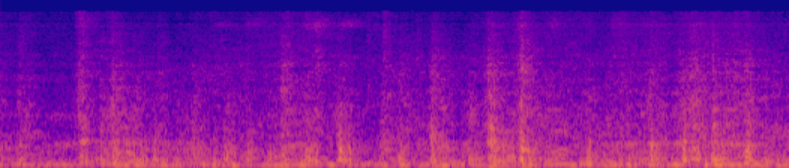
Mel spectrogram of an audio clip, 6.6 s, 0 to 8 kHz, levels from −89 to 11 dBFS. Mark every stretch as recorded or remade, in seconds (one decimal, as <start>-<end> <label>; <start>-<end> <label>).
0.0-1.4 remade; 1.4-2.0 recorded; 2.0-2.9 remade; 2.9-3.9 recorded; 3.9-6.6 remade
